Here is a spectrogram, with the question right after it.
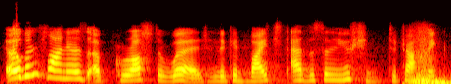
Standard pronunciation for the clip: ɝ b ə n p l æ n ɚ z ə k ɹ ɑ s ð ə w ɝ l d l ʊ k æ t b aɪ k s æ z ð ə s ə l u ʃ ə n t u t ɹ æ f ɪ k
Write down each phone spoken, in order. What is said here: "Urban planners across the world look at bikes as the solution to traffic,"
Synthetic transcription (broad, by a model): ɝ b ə n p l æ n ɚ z ə k ɹ ɑ s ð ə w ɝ d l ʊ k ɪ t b aɪ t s æ z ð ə s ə l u ʃ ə n t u t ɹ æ f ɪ k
